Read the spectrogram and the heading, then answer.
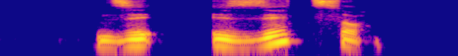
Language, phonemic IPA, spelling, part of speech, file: Navajo, /t͡sɪ̀ʔɪ̀zɪ́t͡sʰòh/, dziʼizítsoh, noun, Nv-dziʼizítsoh.ogg
- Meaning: motorcycle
